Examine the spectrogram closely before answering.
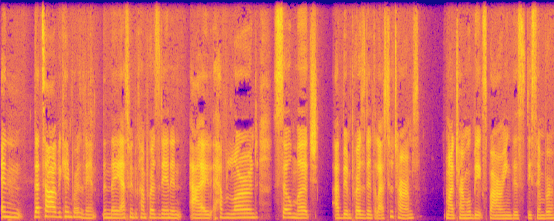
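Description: At a moderate pace, a woman speaks with very even loudness and ordinary pitch variation. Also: medium pitch for a woman. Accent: West Texas. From West Texas (Odessa/Midland). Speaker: president of a local political women's club. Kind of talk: casual interview.

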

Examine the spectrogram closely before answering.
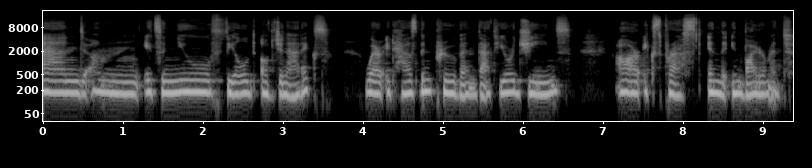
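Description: A woman speaks very slowly in a dark, mellow, somewhat breathy voice, fairly low in pitch, with monotone, flat intonation and very even loudness. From Ukraine. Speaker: hypnotherapist. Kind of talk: interview.

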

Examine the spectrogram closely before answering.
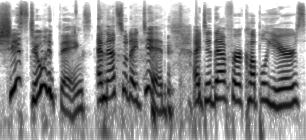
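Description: The recording is very clean, with a silent background and a dry, close sound with no echo. The voice has a bright, sharp tone, vocal fry and very wide pitch swings. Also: woman. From US Midwest, Michigan. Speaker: dating coach and podcaster. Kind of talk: casual interview chat.

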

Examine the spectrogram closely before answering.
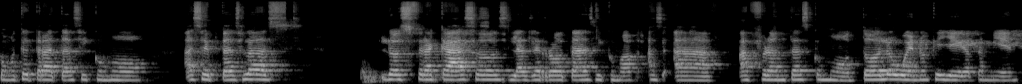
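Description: Fairly slow pacing and a fairly high pitch from a woman with a normal speaking voice. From Colombia, Bogotá. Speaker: music tour manager. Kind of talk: casual interview.

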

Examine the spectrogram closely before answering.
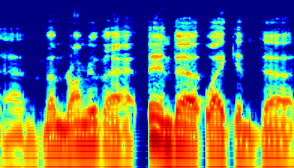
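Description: Talking at a moderate pace, a man uses an ordinary speaking voice with ordinary pitch variation. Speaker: interviewer. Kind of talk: casual interview. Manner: filler-heavy, stumbling.

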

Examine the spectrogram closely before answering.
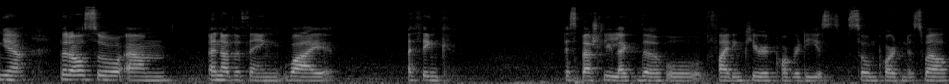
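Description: A woman talks at a moderate pace in a flat monotone, at medium pitch, with long, frequent pauses. Audible room echo surrounds her voice. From Germany, Berlin. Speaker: student podcast host. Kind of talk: casual chat.

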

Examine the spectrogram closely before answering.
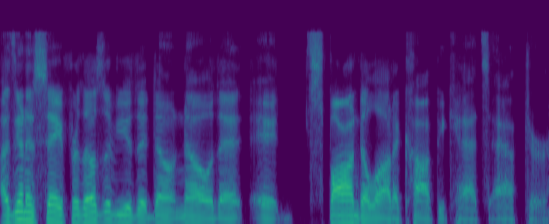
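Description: Against a quiet background, a man uses an ordinary speaking voice at a fairly low pitch with ordinary pitch variation, the sound dry and close with no echo. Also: moderate pace. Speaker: podcast co-host. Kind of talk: casual chat.

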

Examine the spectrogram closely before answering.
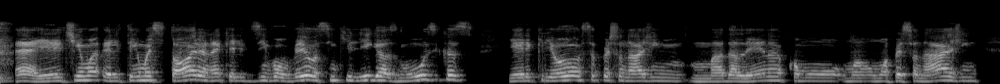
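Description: At a moderate pace, a man with a Brazilian accent speaks at a high pitch with fairly even intonation. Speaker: band musician. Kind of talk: casual interview. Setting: video call.

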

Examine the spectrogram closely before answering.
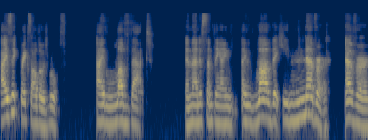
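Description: A woman with an ordinary speaking voice talks at a fairly low pitch and a moderate pace, with ordinary pitch variation. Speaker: documentary filmmaker. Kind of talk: interview.

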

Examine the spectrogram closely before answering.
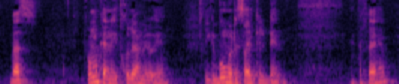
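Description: The voice has a dark, mellow tone and is somewhat breathy, moving at a fairly quick pace with long, frequent pauses and ordinary pitch variation. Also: man, medium pitch for a man. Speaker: podcast guest, university student. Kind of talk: casual chat. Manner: soft-spoken.

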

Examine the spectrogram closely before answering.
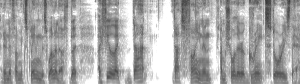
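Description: A normal speaking voice from a man, medium in pitch with ordinary pitch variation, at a fairly quick pace and very even loudness, on a very clean recording with a silent background. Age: young. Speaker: actor. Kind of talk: casual chat.

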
